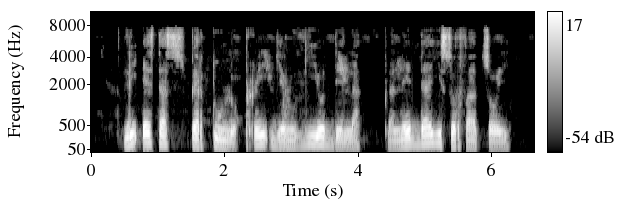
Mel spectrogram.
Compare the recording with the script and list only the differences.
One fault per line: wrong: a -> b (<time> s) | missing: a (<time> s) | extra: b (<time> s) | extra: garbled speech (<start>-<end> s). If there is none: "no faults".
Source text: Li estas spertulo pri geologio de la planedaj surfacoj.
no faults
